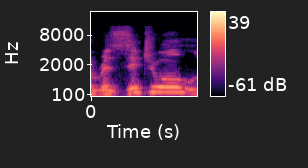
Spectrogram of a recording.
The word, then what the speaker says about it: residual: pendulum, The DU is like ju, ju, junintoiro, ju, residual, residual, residual. dual, Yeah, the the A really has no sound. We go from Jew to the L, residual.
